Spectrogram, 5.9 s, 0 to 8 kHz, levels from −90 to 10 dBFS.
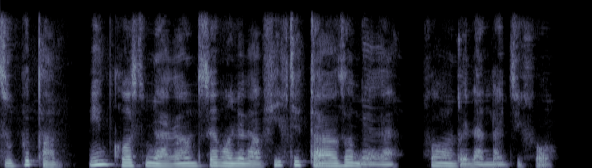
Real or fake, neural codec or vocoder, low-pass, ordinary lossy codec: fake; codec, 44.1 kHz, 3.4 kbps, Pupu-Codec; 7.2 kHz; none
